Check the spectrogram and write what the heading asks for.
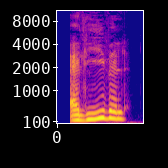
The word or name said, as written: alligevel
